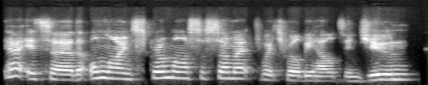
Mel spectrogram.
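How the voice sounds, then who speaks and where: A woman's voice: mid-range voice, moderate pace, darkish tone. A woman introducing herself as an agile coach, speaking hesitantly with many fillers. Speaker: agile coach, track host. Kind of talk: casual self-introduction. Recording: dull lo-fi audio.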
